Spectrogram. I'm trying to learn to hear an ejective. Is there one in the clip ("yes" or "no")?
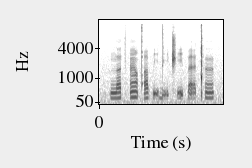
yes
